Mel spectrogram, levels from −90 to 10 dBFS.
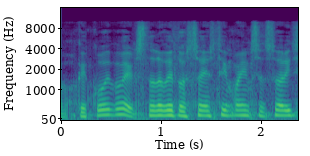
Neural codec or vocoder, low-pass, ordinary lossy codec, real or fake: autoencoder, 22.05 kHz, a latent of 192 numbers a frame, VITS, trained on many speakers; 9.9 kHz; MP3, 64 kbps; fake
